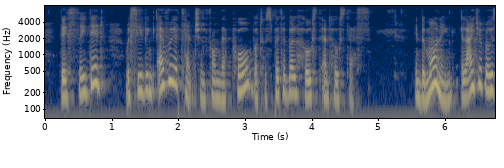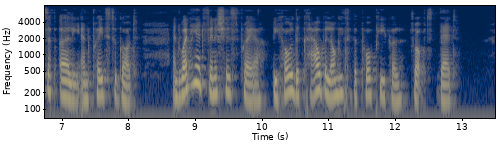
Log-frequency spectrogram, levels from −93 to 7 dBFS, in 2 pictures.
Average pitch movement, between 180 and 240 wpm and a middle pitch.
Yes: average, 4.8 semitones; average, 185 wpm; medium, 175 Hz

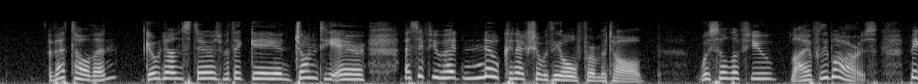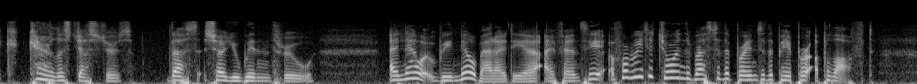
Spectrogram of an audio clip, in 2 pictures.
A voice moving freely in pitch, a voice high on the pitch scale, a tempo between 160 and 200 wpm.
Yes: wide, 7.4 semitones; high, 245 Hz; average, 195 wpm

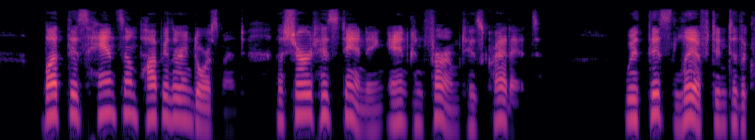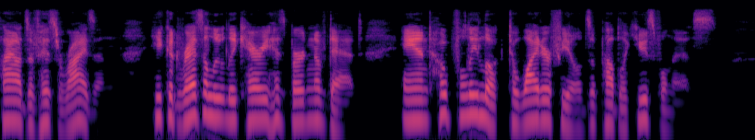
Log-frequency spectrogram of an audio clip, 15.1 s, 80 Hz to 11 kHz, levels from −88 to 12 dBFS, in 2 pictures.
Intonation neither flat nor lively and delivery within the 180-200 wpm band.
No: average, 4.3 semitones; average, 150 wpm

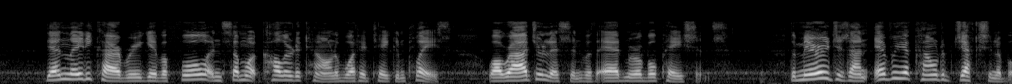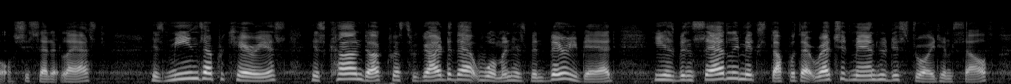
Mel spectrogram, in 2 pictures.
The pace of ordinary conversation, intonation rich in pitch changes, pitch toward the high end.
Yes: average, 180 wpm; wide, 6.3 semitones; high, 200 Hz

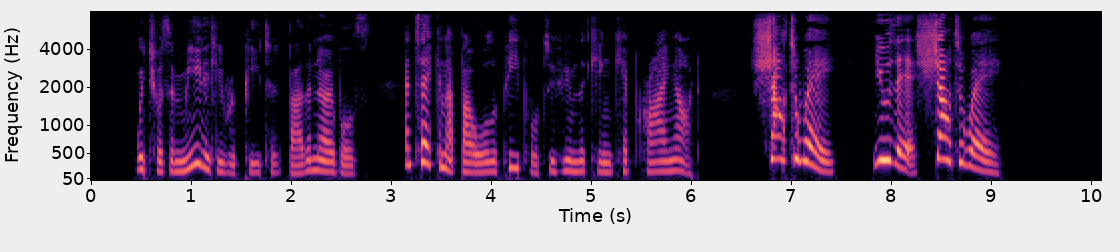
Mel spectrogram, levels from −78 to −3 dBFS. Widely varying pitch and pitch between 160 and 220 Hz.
Yes: wide, 8.5 semitones; medium, 185 Hz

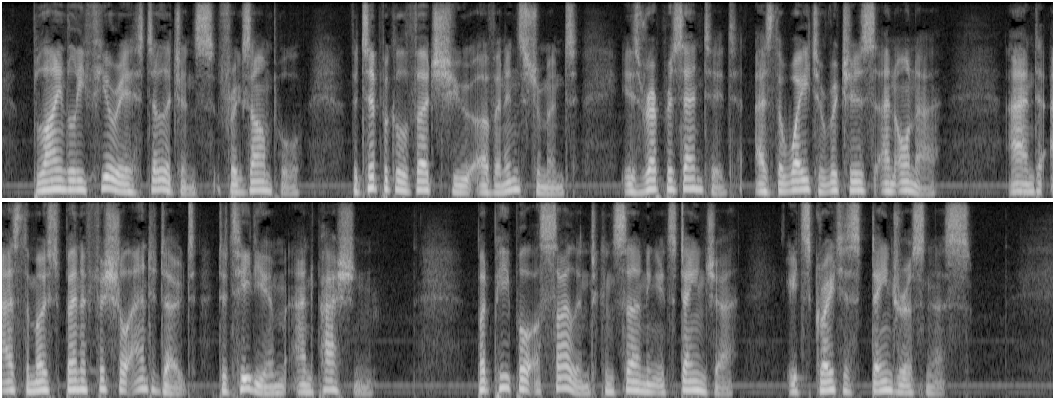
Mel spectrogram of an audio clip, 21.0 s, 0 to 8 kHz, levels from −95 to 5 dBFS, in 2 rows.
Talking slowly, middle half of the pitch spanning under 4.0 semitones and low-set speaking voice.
No: slow, 115 wpm; average, 5.2 semitones; low, 115 Hz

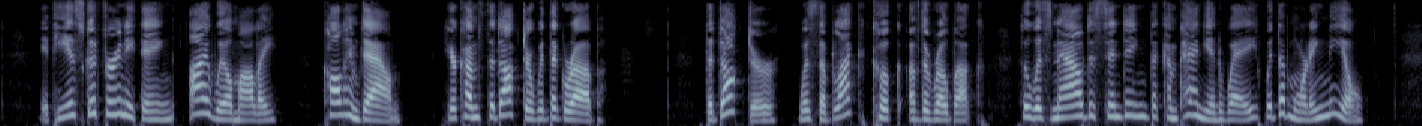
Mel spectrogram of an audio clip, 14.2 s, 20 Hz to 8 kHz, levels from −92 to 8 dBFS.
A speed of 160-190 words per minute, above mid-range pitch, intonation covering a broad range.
Yes: average, 165 wpm; high, 225 Hz; wide, 6.3 semitones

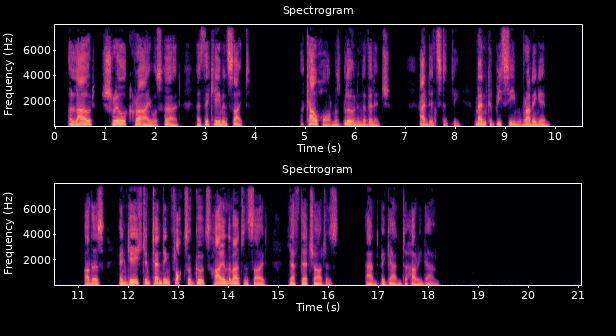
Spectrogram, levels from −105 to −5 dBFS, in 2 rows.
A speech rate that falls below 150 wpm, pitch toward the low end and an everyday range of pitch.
Yes: slow, 135 wpm; low, 130 Hz; average, 3.8 semitones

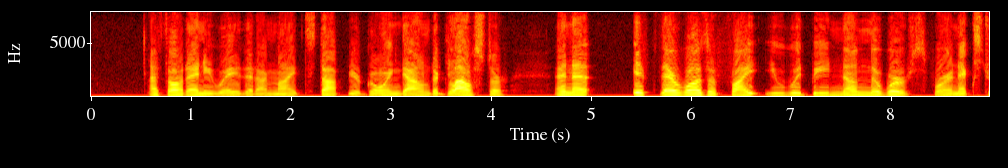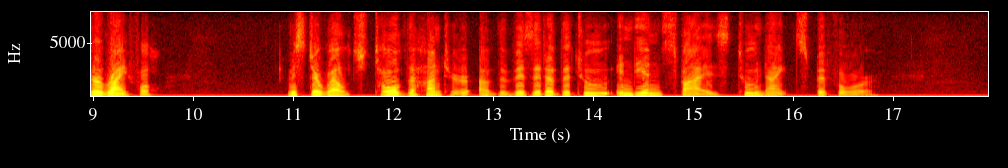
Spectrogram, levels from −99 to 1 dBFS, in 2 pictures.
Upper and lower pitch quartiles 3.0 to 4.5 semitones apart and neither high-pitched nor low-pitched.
Yes: average, 4.1 semitones; medium, 155 Hz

